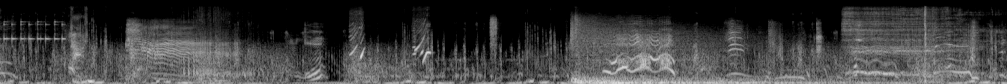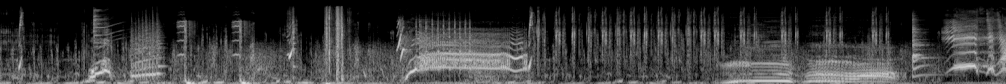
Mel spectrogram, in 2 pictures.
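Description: A cartoon creature babbles and grunts in excited gibberish.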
